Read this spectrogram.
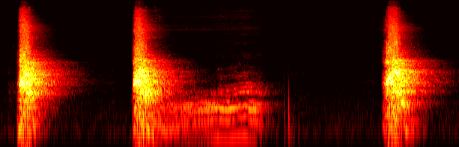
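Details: Chihuahua acting tough, a male dog billed as a tough guy, giving three sharp loud barks about every one and a half to three seconds, the second followed by a drawn-out low growl.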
